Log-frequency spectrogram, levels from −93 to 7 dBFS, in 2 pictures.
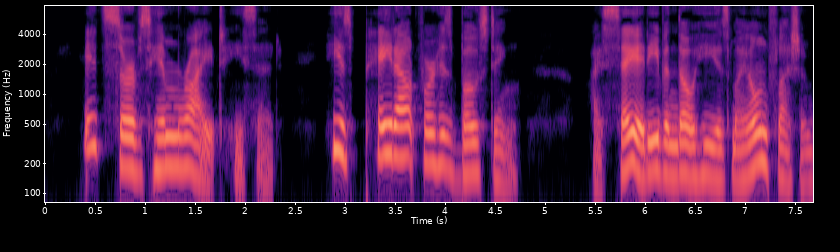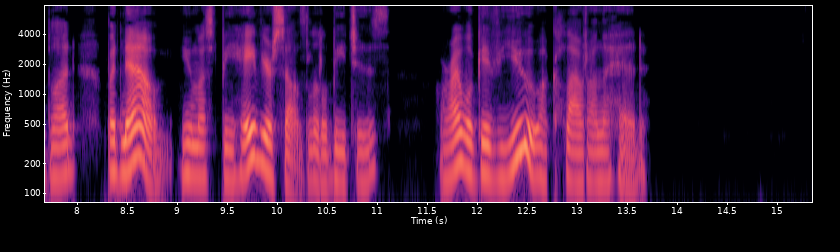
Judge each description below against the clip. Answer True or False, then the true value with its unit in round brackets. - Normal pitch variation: True (5.0 semitones)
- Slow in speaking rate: False (165 wpm)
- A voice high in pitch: False (160 Hz)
